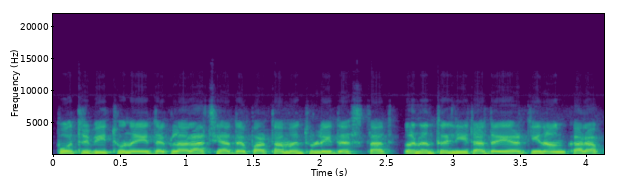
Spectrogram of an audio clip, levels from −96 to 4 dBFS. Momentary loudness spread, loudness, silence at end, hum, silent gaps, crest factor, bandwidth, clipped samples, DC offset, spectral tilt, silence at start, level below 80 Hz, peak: 2 LU; -15 LUFS; 0 s; none; none; 12 dB; 7.6 kHz; under 0.1%; under 0.1%; -6.5 dB/octave; 0.05 s; -64 dBFS; -4 dBFS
